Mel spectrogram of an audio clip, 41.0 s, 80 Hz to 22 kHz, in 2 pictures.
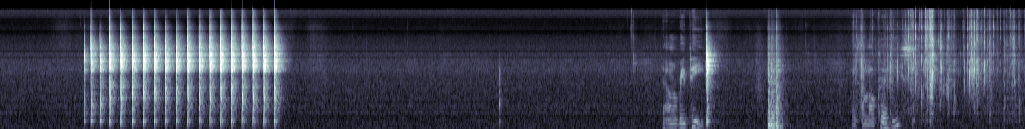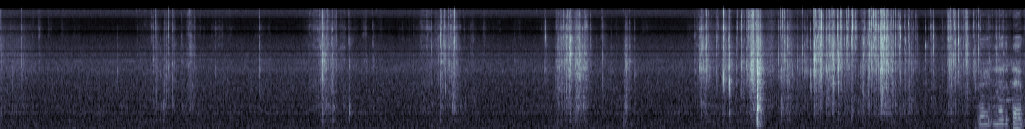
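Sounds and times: foil wrapper tearing and crinkling: 17.1 - 20.7, 23.5 - 24.4, 26.8 - 27.5, 29.0 - 29.8, 31.5 - 32.4, 34.4 - 40.6.

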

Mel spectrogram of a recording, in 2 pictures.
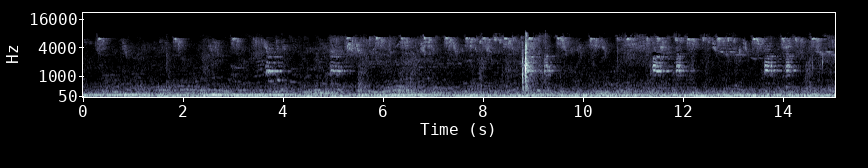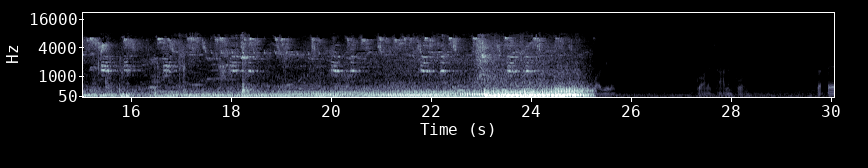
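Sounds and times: birds chirping: 0.0 - 30.0.

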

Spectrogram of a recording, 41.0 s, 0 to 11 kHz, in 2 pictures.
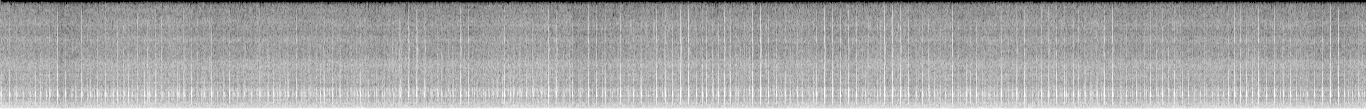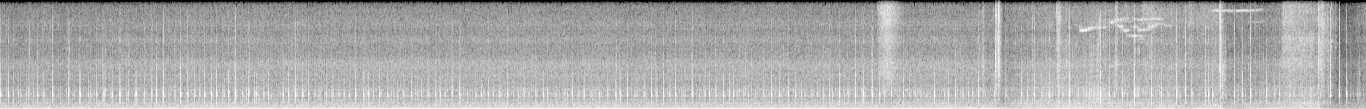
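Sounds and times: diesel truck engine idling: 0.0 - 40.9.

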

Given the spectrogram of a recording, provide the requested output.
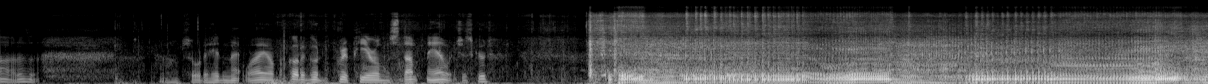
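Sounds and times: dirt bike engine revving: 5.9 - 12.0.

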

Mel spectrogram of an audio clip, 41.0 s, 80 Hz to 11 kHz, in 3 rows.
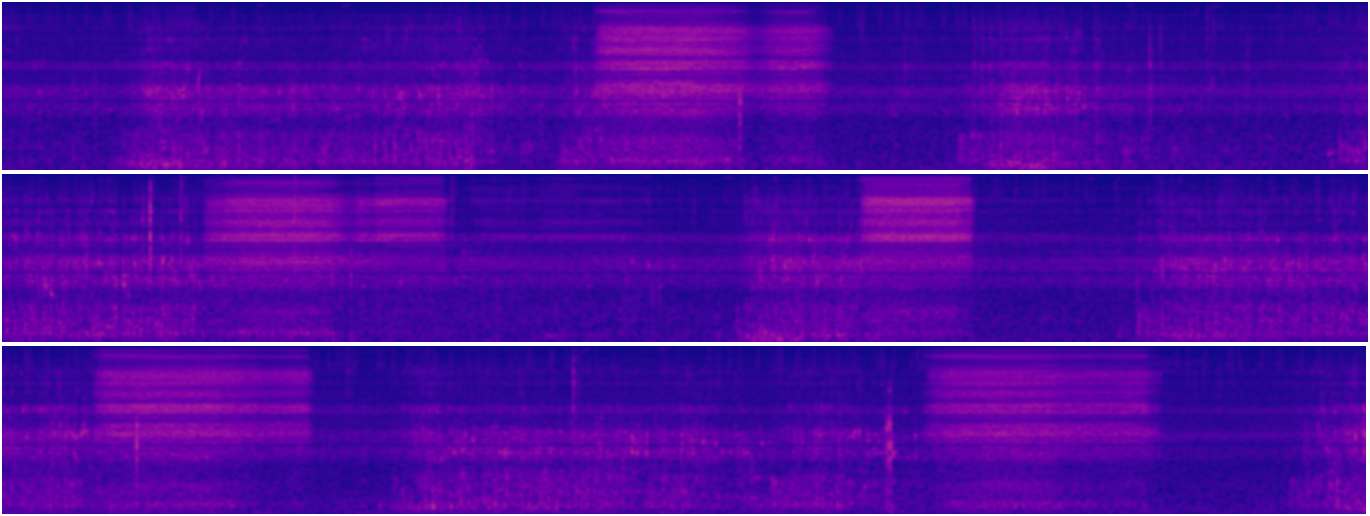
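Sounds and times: exhaust bubbles burbling: 1.2 - 6.0, 13.3 - 15.7, 25.0 - 28.2, 31.2 - 36.4
scuba regulator hissing inhale: 5.8 - 8.4, 15.6 - 20.2, 22.2 - 23.5, 28.2 - 30.6, 36.5 - 39.0.

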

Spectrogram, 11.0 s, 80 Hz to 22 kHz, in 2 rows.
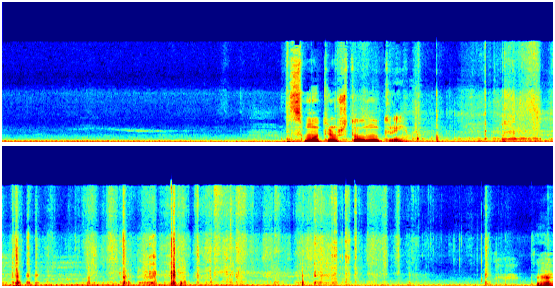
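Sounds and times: low hum: 0.0 - 10.8
cardboard flaps scraping and clicking: 4.0 - 9.8.

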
